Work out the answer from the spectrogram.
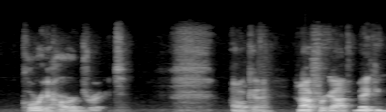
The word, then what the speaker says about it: Cory Hardrick: Corey Corey hard hard is that his name Cory hadrick hadrick I can't can never pronounce this dude's name man um let look up divorcing the black so I can get it I'm sorry y'all Corey Hardrick Cory Hardrick okay and I forgot making good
